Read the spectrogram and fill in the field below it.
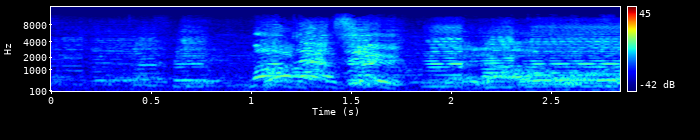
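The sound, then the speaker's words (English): A large crowd sings nostalgic songs together outdoors as the 79th Vendange wine festival in Montmartre, Paris, winds to a close, many voices blending into a loud, sustained chorus with rising and falling melodic lines that swell after a brief quieter start. “This crowd sings nostalgic songs as the 79th Vendange Festival winds to a close.”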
